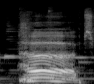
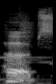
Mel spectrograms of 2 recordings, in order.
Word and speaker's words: herbs: beetroot what's that herbs herbs we pronounce the h herbs we don't arugula rocket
